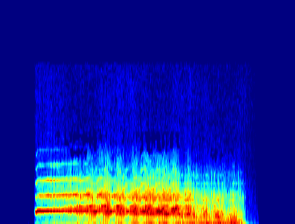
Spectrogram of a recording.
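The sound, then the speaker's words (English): A horse neighs in one loud whinny of about two seconds. The high, wavering pitch trembles throughout before the call cuts off and trails away. “Horse.”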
